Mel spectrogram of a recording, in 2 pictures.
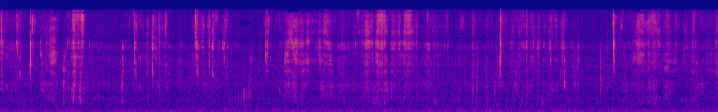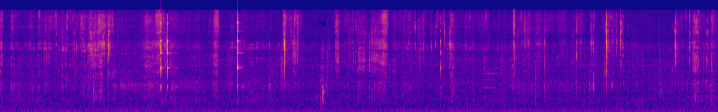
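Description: Close-miked eating: biting and chewing soft braised tofu-skin-wrapped pork rolls with rice, with irregular sharp clicks and mouth smacks throughout, a few louder clicks a little past the middle.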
